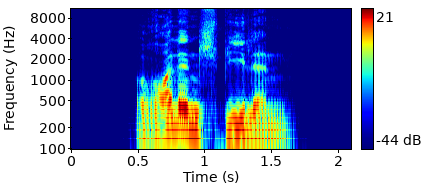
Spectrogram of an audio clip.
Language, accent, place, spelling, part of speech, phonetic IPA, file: German, Germany, Berlin, Rollenspielen, noun, [ˈʁɔlənˌʃpiːlən], De-Rollenspielen.ogg
- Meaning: dative plural of Rollenspiel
